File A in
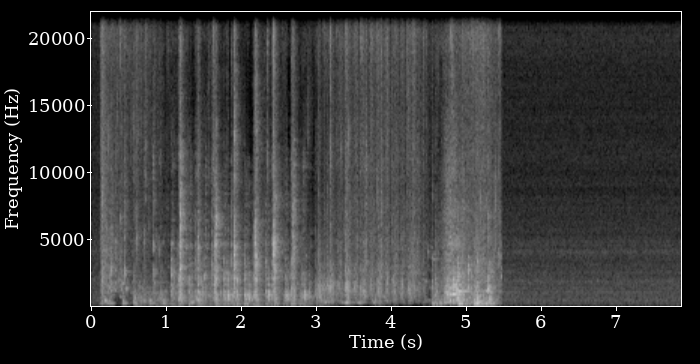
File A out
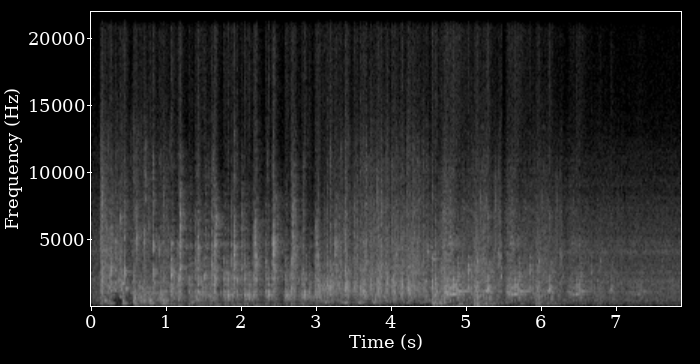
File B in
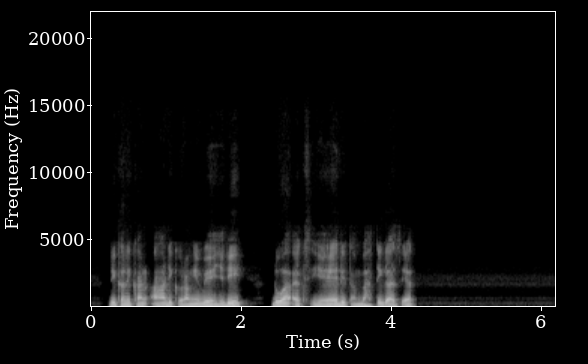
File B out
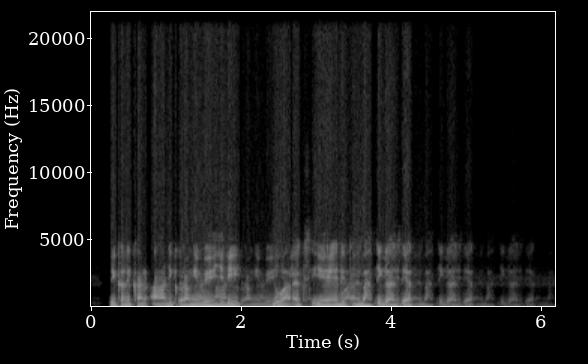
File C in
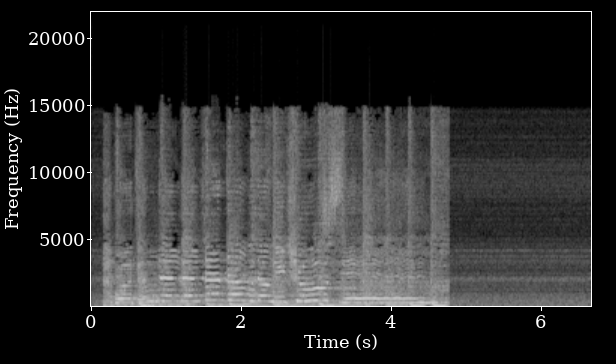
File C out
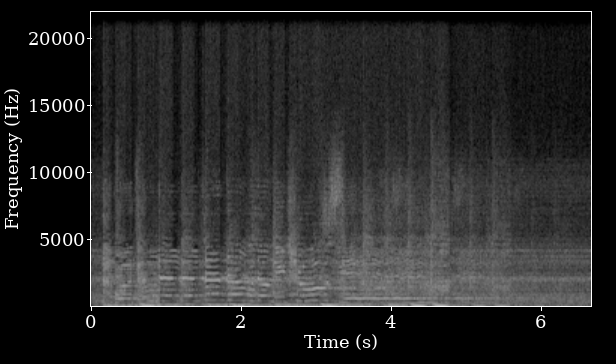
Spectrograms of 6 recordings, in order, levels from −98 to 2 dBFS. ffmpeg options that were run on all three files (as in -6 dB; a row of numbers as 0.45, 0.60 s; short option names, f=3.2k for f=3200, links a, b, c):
-filter_complex "[0:a]lowshelf=f=480:g=-10.5,acrossover=split=140|710|2300[a][b][c][d];[b]acompressor=threshold=-46dB:ratio=10[e];[a][e][c][d]amix=inputs=4:normalize=0,lowpass=7.6k,acrusher=bits=5:mode=log:mix=0:aa=0.000001,aecho=1:1:818|1636|2454:0.2|0.0599|0.018,acrossover=split=150[f][g];[g]acompressor=threshold=-40dB:ratio=6[h];[f][h]amix=inputs=2:normalize=0,volume=2dB"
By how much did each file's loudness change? -12.0, -12.5, -16.5 LU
